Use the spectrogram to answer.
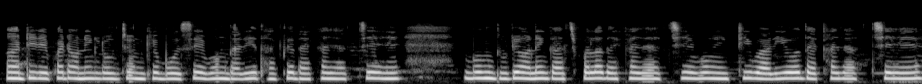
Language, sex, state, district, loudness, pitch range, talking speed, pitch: Bengali, female, West Bengal, Paschim Medinipur, -13 LUFS, 265-280 Hz, 150 wpm, 275 Hz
